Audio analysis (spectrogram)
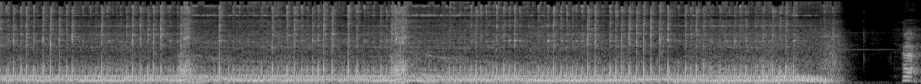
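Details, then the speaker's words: Farmertec 288XP kit chainsaw after ignition repair and new plug, at about 5°C: high, thin, steady buzz with little body and no four-stroking, then cuts off; running lean in the cold, tuning screwdriver fetched. "This thing's running lean right now, and the reason is, friends, it's like 5 degrees Celsius."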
